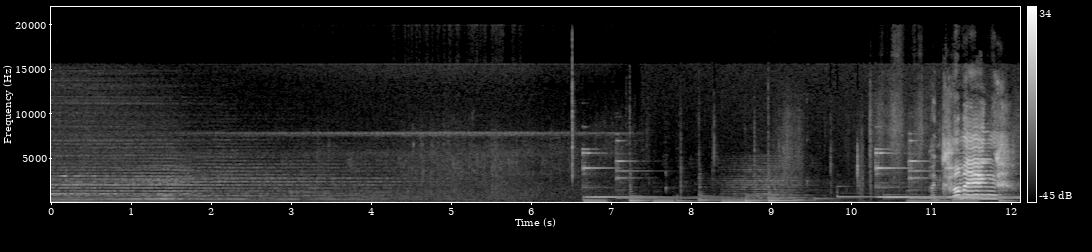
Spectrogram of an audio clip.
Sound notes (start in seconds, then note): 6.7 doorbell rings; 10.0 ringing continues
